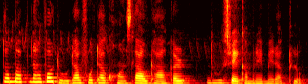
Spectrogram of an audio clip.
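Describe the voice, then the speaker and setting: A woman's voice: medium pitch, expressive, normal speed, warm tone. A woman voicing a haughty, lazy young female bird in a cartoon story, snobbish and disdainful. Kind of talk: Hindi cartoon story acting.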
